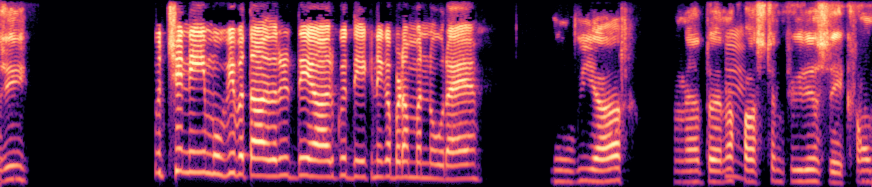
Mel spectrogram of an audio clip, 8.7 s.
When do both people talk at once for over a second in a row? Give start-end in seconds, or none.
none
